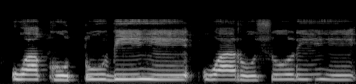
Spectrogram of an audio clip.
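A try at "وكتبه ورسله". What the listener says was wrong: Nah, jangan di jeda ya, jangan di jeda. Jangan wa kutubihi wa rusulihi, jangan nyambung. Wa kutubihi wa rusulihi. Nah, jadi jeda di dalam baca Quran, jeda sedih sebentar tanpa mengambil nafas, itu perlu contoh dari Nabi. Jadi seperti itu dalam baca Al-Quran. Kalau di kita saktah namanya itu ya.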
